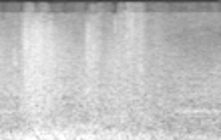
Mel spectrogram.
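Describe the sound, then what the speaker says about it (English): Cannon barrage bombarding a fort gate in Napoleon: Total War, a burst of booming blasts at the start fading into a rumbling tail, fairly faint and with no talk over it. "Let's go ahead and use barrage to bombard the absolute shit out of that"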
